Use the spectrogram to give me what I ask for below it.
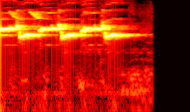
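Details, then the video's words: Moroccan common bulbul in a tachyiaa-style song with two changes: a short run of loud, whistled, alternating high-low notes lasting about one and a half seconds, ending abruptly into silence. "تشييعة بتبديلين ما شاء الله من طائر المولوع"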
